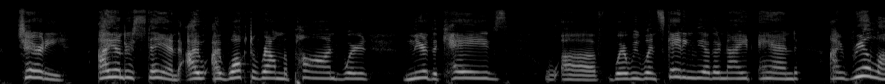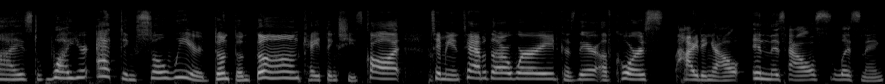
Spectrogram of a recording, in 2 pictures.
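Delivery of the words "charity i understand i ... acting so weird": play-acted all worked up, excited and eager. Retelling a scene where Miguel bursts into the room: imitating Miguel all excited. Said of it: "all excited".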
